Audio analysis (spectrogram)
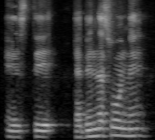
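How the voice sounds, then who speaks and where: A man's voice: medium pitch, fairly even intonation, drawn-out words, warm tone. A man teaching a grammar lesson, explaining patiently and often checking in with "¿verdad?". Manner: patient, explanatory, many "este" fillers and rhetorical "¿verdad?".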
